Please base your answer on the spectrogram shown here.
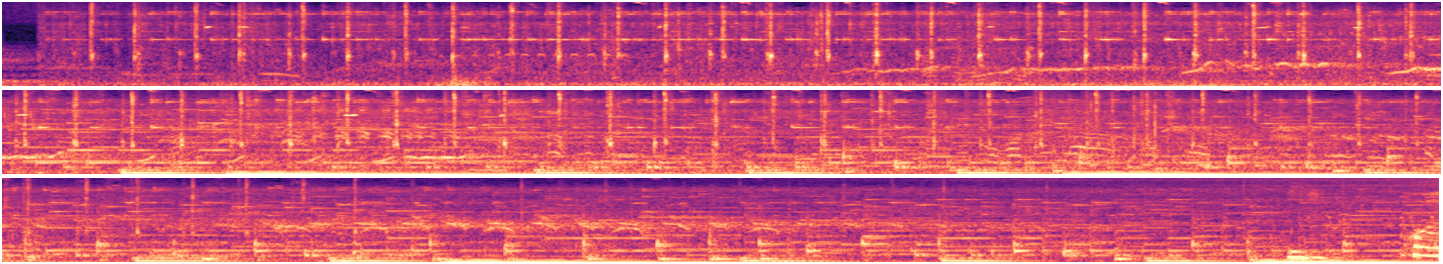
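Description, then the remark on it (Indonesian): Steady clip-clop of horse hooves pulling a delman, a horse-drawn carriage, in a brisk even rhythm, joined partway through by a deep, booming musical backdrop that carries on beneath the hoofbeats. “Akhirnya mereka menaiki delman tersebut tanpa tahu menahu siapa dan dari mana warga itu berasal.”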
